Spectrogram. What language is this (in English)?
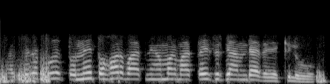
Maithili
